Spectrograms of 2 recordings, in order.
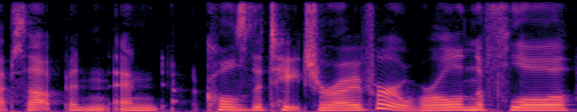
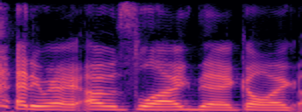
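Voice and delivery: ordinary delivery

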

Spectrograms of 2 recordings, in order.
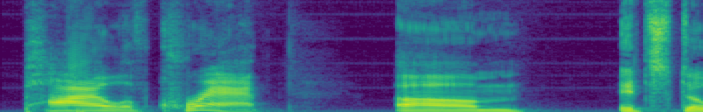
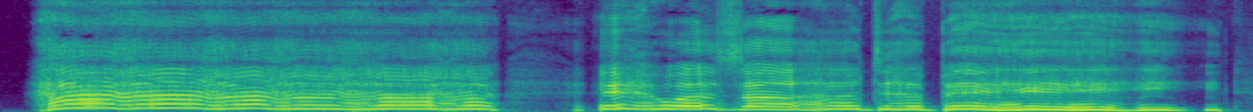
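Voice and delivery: high, slow cackling laugh as an annoying politician; mocking Kamala Harris laugh; 13 semitones higher, much slower than usual. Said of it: "mimic how she sounded".

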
